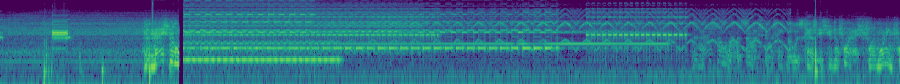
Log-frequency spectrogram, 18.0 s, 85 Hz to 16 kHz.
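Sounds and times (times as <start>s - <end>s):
warbling siren-like tone: 3.7s - 16.5s
steady electronic tones: 3.7s - 16.8s.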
